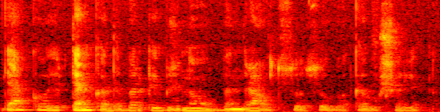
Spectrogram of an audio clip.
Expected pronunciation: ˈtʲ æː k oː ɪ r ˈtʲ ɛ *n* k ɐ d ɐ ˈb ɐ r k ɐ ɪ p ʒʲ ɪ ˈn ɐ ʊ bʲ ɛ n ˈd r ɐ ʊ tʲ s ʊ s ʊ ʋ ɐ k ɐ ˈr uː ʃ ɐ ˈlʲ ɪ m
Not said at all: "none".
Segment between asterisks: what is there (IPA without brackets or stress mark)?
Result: ŋ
